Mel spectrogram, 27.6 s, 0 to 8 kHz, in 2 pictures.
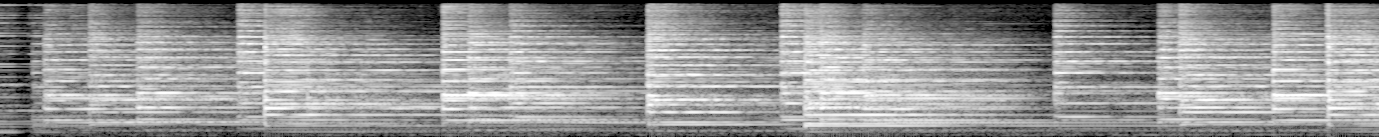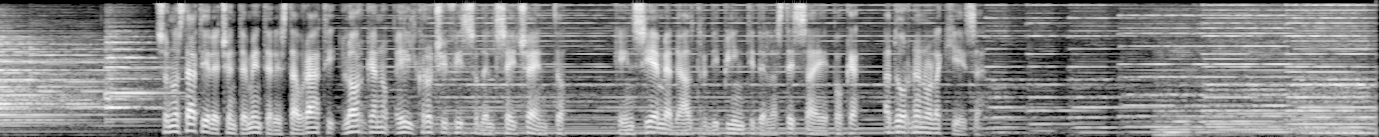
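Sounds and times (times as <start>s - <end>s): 
peal of church bells ringing: 0.0s - 15.8s, 17.0s - 27.5s
speech: 15.4s - 24.2s.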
